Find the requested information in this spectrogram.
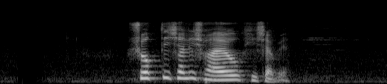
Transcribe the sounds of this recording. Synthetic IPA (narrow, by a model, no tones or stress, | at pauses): ʃok̚t̪iʃaliʃɔoɡɦiʃabḛ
